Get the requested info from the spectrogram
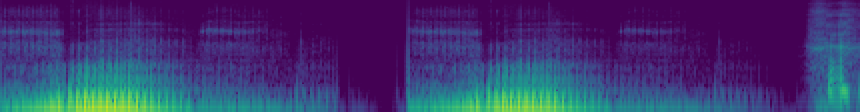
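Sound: cat purring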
